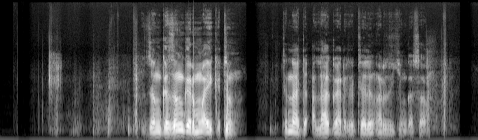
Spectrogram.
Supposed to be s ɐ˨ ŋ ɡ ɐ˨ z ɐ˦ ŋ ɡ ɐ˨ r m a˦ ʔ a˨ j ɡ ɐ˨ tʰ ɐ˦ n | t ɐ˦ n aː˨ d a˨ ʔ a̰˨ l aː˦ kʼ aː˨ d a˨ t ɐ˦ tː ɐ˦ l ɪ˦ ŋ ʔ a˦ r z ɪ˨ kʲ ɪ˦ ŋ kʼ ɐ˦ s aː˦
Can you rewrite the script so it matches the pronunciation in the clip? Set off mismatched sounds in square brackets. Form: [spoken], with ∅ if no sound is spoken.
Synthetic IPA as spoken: [z] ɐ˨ ŋ ɡ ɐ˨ z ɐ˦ ŋ ɡ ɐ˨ r m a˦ ʔ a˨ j [k] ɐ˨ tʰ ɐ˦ n | t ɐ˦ n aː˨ d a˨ ʔ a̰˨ l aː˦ kʼ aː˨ d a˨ t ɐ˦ tː ɐ˦ l ɪ˦ ŋ ʔ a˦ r z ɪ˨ kʲ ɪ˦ ŋ kʼ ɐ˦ s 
